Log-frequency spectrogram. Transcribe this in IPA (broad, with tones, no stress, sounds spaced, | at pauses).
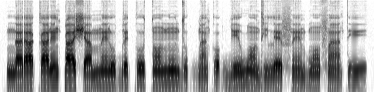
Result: n a˨ ɾ a˧ k a˧ ɾ ɛ̃˦ k͡p a˧ ʃ a˨ m ɛ̃˧ ɾ o˧ b ɛ˧ k o˧ t ɔ̃˧ n ũ˧ d o˧ ɡ͡b ã˧ k ɔ˨ ɡ͡b e˨˦ w ɔ̃˦˨ d i˨ l ɛ˧ f ɛ̃˧ b ɔ̃˦ f ã˦˨ t e˨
